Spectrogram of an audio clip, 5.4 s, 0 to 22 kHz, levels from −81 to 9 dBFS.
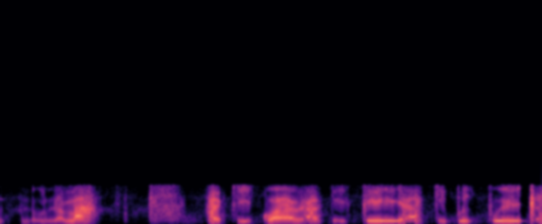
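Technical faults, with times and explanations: Throughout, LPC-10 vocoder: buzzing, robotic speech with nothing above 3.8 kHz, as pulse-or-noise excitation replaces the voice, unlike smeary transform codecs; fits 2.4 kbit/s.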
